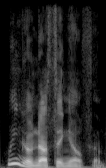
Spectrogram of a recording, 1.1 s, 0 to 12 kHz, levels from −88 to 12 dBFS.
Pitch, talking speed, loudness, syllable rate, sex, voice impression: 120 Hz, 280 wpm, -18 LUFS, 6.6 syllables/s, male, masculine, adult-like, slightly cool, refreshing, sincere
